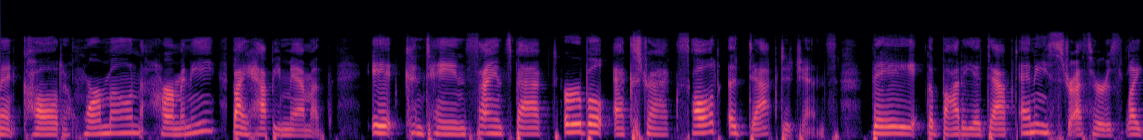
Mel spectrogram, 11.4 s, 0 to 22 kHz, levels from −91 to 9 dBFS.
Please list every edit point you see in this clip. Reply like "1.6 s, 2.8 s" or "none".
9.2 s, 10.1 s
